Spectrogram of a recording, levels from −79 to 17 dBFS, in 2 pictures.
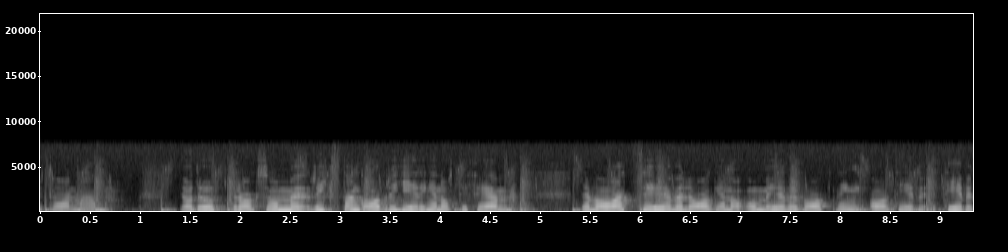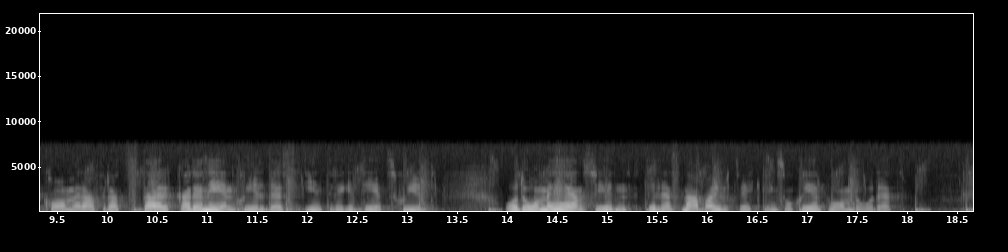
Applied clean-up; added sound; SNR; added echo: none; Scratching (performance technique); 16 dB; none.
